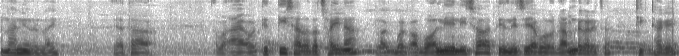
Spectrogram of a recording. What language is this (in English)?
Nepali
